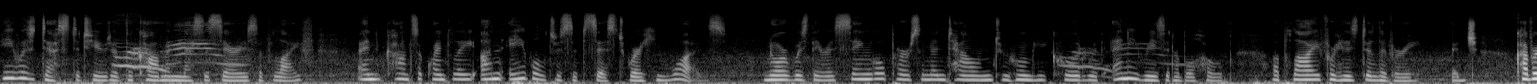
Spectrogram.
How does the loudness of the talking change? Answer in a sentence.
The volume of the talking stays about the same.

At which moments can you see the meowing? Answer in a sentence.
The meowing can be heard from 1.1 to 2.5 s and from 10.6 to 11.8 s.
